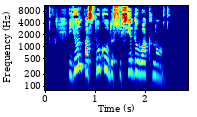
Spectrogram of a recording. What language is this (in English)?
Belarusian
